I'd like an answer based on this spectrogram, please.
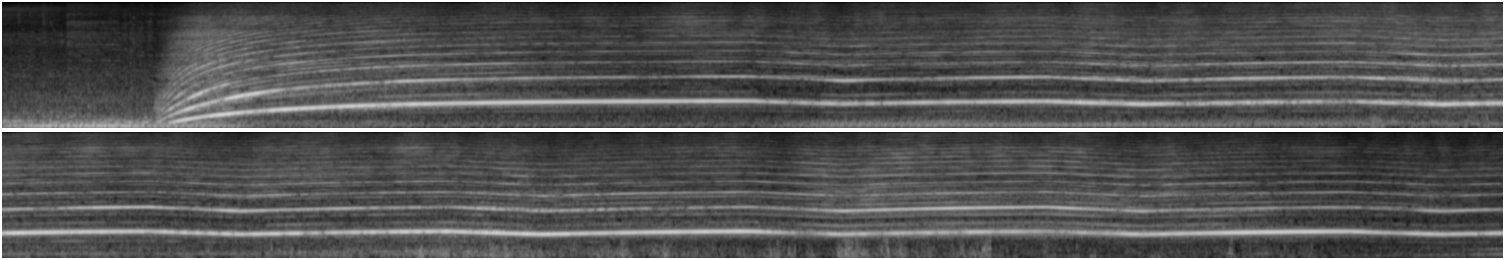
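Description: Rotating outdoor warning siren being tested: it winds up quickly about two seconds in, then holds one steady tone, swelling and fading as the horn turns.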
